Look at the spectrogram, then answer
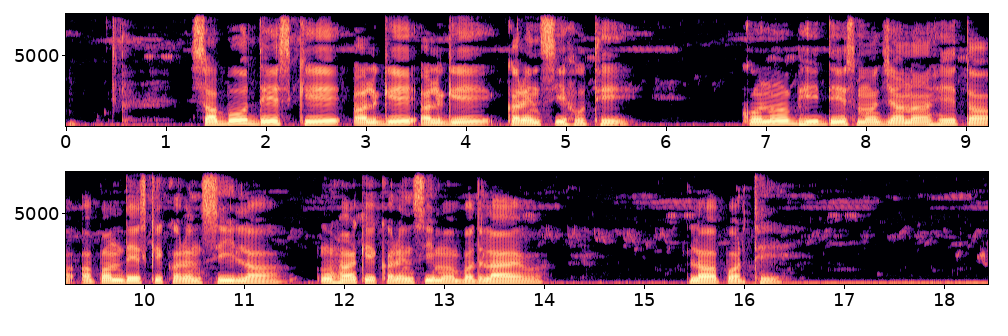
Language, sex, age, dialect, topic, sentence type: Chhattisgarhi, male, 41-45, Eastern, banking, statement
